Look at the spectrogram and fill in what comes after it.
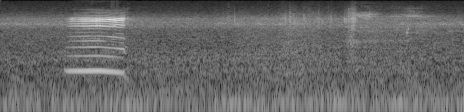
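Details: Young mother monkey on the second day of weeping for her missing baby, giving one tonal, harmonic cry of about half a second that holds steady, then dips slightly at the end, over a low rumbling background.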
